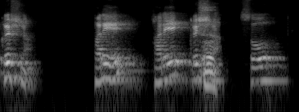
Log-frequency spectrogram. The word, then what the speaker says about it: Krishna: this question yeah definitely it's not Krishna but it's Krishna okay would you are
